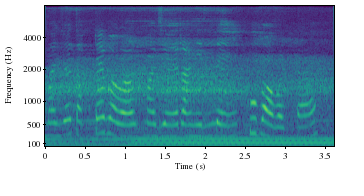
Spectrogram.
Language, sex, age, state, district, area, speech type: Goan Konkani, female, 18-30, Goa, Quepem, rural, spontaneous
